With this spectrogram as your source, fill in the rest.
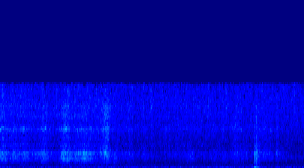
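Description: A tissue wipes across a whiteboard.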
